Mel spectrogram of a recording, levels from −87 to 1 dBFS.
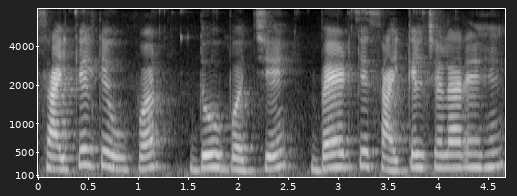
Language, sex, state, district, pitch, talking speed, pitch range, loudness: Hindi, female, Gujarat, Valsad, 230 Hz, 140 wpm, 205-240 Hz, -19 LUFS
